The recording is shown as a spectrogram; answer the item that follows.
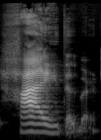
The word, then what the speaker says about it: Heidelberg: but it's written down Hei, Right, yeah. and you say Heidelberg, like I.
